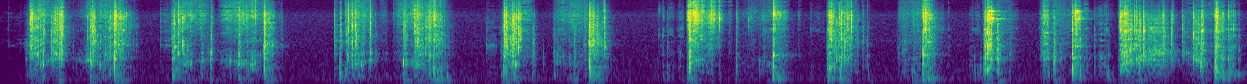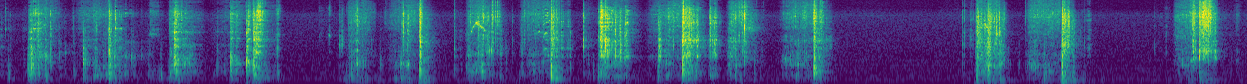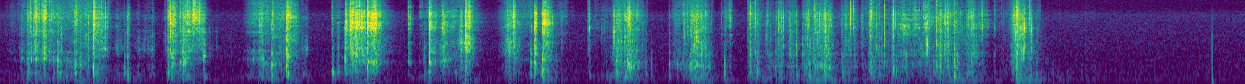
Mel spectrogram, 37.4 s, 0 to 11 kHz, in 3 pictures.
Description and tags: Opening and Closing Small Plastic Drawers with small components 2
Opening and Closing Small Plastic Drawers with small components
Drawers, Opening, small, components, Closing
